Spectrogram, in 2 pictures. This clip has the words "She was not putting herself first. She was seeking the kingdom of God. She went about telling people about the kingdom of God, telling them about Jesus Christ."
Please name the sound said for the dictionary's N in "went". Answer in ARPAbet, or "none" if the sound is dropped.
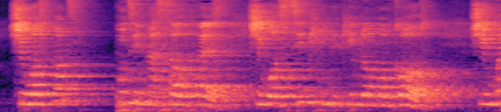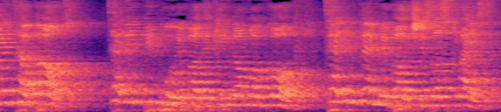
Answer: N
